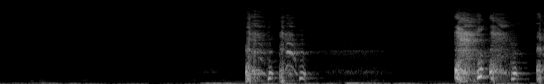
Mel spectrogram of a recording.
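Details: Two bursts of coughing, each of two or three quick coughs, after a quiet stretch with faint background sound, from a livestreamer who is sick with a sore throat.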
